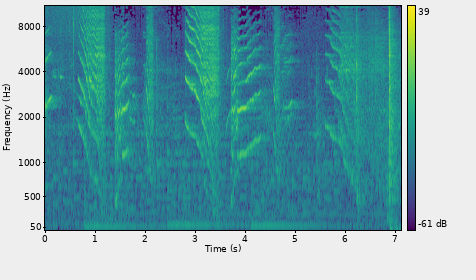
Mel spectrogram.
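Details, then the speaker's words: Front door before treatment: repeated high, gliding squeals as the door swings, from dry hinges. WD-40 is then sprayed on the hinges. "so to kind of give you some contacts on the amount of squeaking we're talking about let's go ahead and listen to squeaks a lot"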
